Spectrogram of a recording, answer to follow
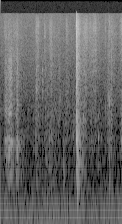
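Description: A thumbnail scraping and picking at small packaging, trying to pry it open, with light scratchy rubbing and one sharp click about one and a half seconds in.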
